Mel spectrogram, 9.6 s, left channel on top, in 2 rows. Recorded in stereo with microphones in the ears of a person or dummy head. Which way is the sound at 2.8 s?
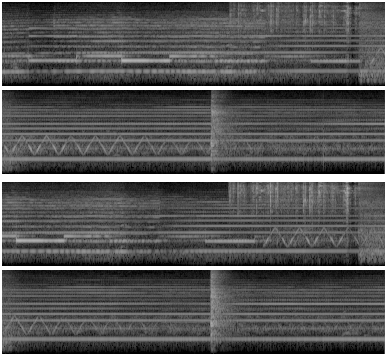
80° right.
